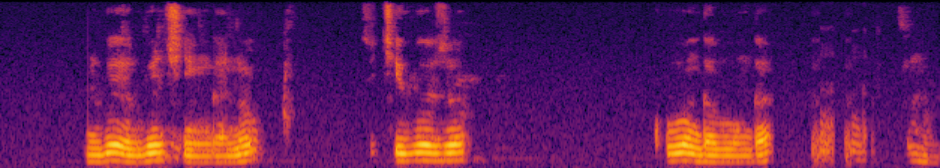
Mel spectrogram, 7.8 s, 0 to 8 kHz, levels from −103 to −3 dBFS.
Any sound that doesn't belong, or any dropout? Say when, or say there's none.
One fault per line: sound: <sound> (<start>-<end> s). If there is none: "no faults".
sound: laugh (6.8-7.2 s)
